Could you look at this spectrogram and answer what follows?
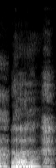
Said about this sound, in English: So, gasp. Gasp. Gasp, hiccup.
